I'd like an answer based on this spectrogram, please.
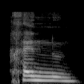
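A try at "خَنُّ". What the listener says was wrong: Ouais, juste c'est nous parce qu'il n'y a pas de tanwin. Donc pour cet exercice, faut juste se rappeler que quand il y a une shadda, on accentue et il y a comme vous dites, comme une pause.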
